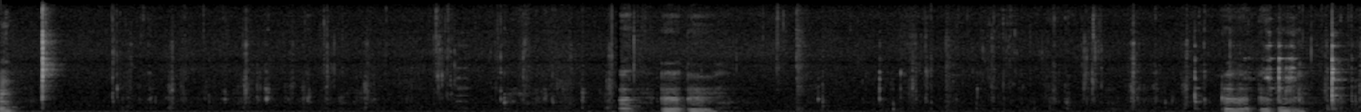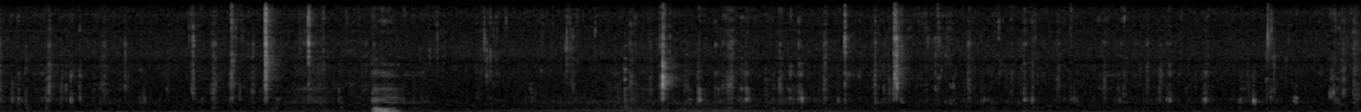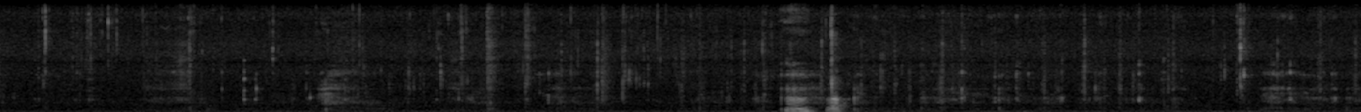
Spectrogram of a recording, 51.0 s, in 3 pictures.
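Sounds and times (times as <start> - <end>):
chewing and crunching food: 0.3 - 51.0
person humming: 7.8 - 9.2, 21.6 - 22.2, 43.8 - 44.6.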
